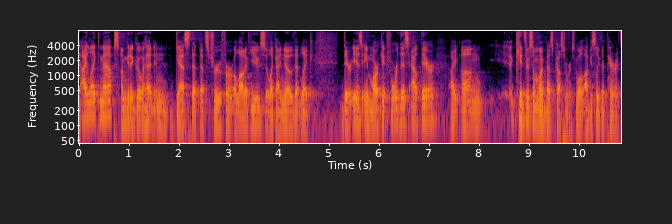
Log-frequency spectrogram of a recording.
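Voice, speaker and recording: A man's voice: on the low side, a little mellow. Wry, casual man giving a talk. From upstate New York. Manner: casual and wry, many ums and restarts. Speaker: map store owner giving a conference talk. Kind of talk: conference presentation. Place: conference room before an audience.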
